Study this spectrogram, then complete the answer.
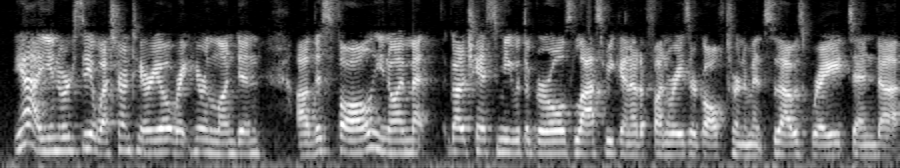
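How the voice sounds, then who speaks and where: A woman with a Canadian accent speaks at a very fast pace and a fairly low pitch. Her intonation is fairly even and her loudness very even. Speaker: former varsity hockey player and sports reporter. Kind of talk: interview. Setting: remote interview. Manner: halting.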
